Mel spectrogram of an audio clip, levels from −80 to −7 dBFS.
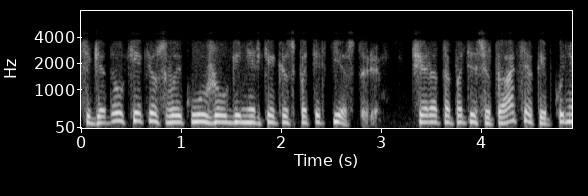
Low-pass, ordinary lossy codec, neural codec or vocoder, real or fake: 7.2 kHz; Opus, 64 kbps; none; real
